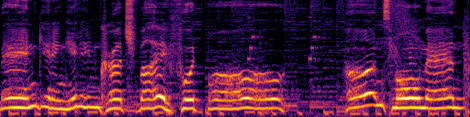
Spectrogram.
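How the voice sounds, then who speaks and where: A put-on character voice with fairly high pitch moves at a very slow pace while clear music and clear background noise sit behind it. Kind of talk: gameplay commentary. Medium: solo performance. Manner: timid, whining. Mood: meek old man.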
